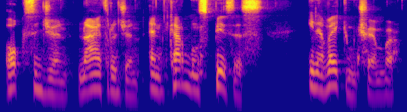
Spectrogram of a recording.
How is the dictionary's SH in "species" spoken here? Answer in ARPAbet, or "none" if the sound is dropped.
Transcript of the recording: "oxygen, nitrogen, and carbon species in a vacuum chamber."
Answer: S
